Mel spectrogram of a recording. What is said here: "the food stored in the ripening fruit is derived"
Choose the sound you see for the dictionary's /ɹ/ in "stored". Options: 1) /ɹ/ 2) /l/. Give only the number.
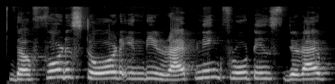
1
